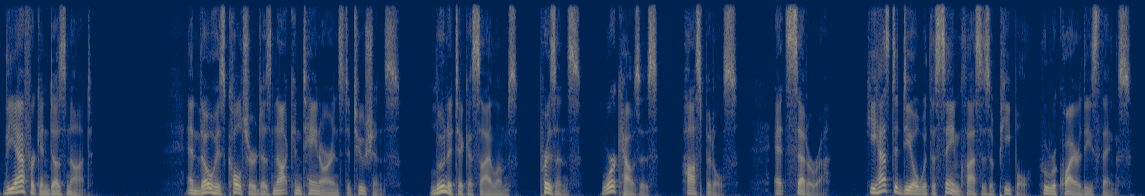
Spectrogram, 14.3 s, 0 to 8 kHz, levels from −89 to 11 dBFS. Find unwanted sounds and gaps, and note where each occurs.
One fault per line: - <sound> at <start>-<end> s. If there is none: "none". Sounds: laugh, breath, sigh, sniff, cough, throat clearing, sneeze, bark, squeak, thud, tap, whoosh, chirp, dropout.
none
